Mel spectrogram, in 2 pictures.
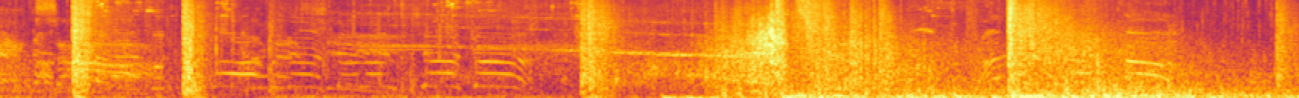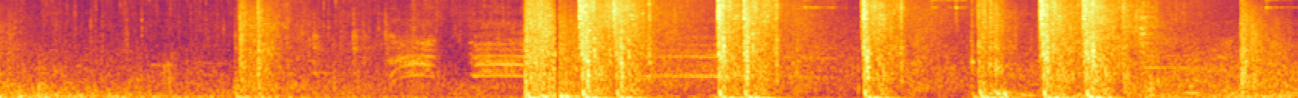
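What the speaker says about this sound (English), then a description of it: "I'm shooting the rock." Repeated gunfire in a video game, sharp cracks in irregular bursts alongside dense sustained shooting and booms, loud and close, with a voice talking at times.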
